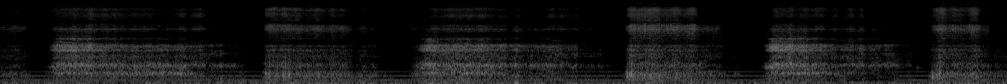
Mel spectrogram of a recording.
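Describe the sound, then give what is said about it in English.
Slow, deep breathing in and out through the nose while holding a yoga plank: several long, airy hissing breaths that alternate in a steady rhythm, each swelling and fading, with short pauses between and no talking. “Deep breaths in and out through your nose. Just 5 more breaths together.”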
